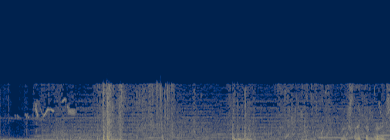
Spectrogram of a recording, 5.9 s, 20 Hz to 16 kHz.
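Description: A bird takes flight in the video game The Witcher 3: Blood and Wine, with brief bursts of flapping wings heard up close against a background of soft ambient sound and faint chirps.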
